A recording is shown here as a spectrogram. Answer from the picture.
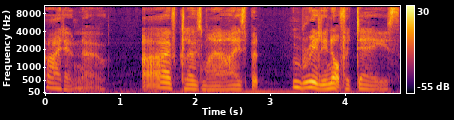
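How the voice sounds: A put-on character voice moves at a slow pace with vocal fry. The tone is slightly mellow, and the pitch varies in an ordinary way. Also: woman, low pitch for a woman.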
